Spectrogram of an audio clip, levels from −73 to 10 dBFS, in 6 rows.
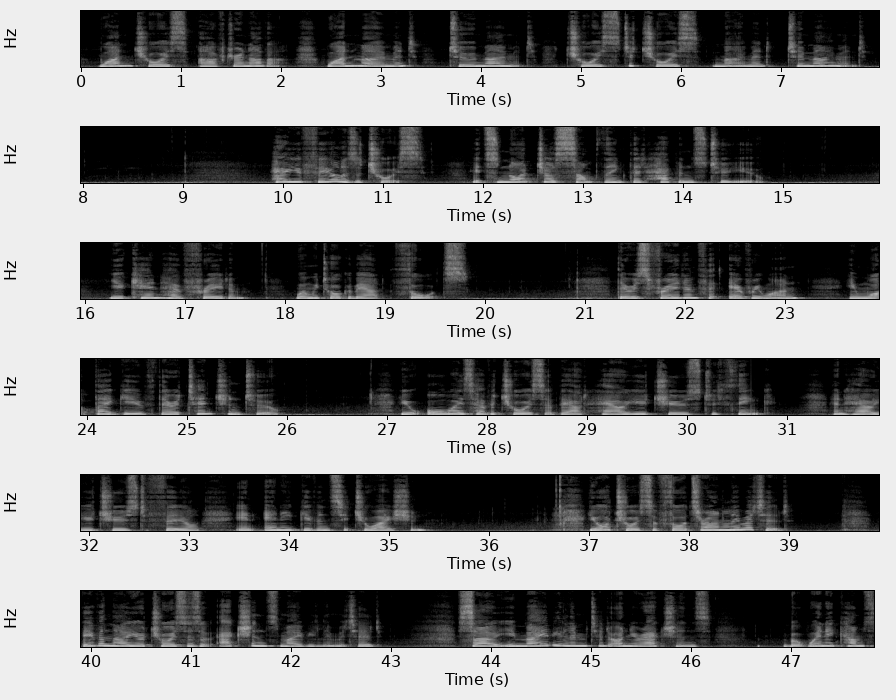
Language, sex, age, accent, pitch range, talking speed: English, female, 50-69, Australian, 190-260 Hz, 120 wpm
